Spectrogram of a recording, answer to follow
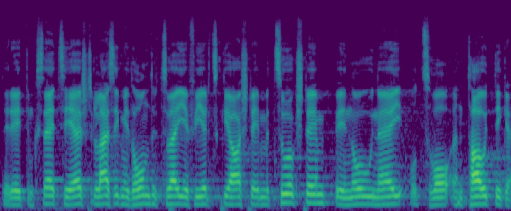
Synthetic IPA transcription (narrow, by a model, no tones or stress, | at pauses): d̥ɛ̰ːɾhɪtɪmksɛt͡siɛːɾʃtəlæsiɡmɪthʊnd̪ərt̚t͡sʋɛjəfiəɾt͡skiɑːʃtɪmːət͡suəkʃtɪmt̚b̥ɪnʊlnɛjʊt͡sʋoːʔɛnt̪hɑltiɡə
